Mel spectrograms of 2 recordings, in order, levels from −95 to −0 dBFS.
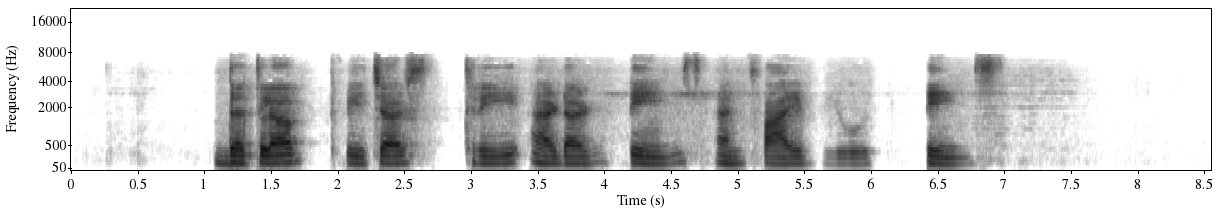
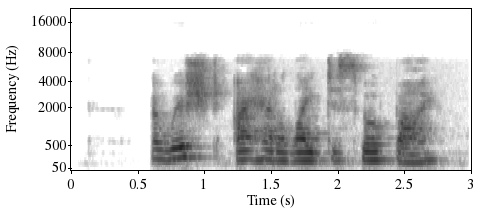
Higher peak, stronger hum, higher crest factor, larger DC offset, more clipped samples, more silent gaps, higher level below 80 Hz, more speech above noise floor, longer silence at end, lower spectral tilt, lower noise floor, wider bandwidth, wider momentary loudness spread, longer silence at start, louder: first, -2 dBFS vs -12 dBFS; neither; about the same, 20 dB vs 18 dB; neither; neither; neither; first, -62 dBFS vs -72 dBFS; first, 68 dB vs 50 dB; first, 1.55 s vs 0.25 s; about the same, -4 dB/octave vs -4.5 dB/octave; first, -87 dBFS vs -77 dBFS; about the same, 8 kHz vs 8 kHz; first, 17 LU vs 6 LU; first, 1.1 s vs 0.6 s; first, -19 LUFS vs -28 LUFS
